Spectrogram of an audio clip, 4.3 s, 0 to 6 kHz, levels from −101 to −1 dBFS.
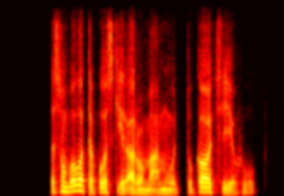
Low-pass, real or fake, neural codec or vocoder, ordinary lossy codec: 5.4 kHz; fake; codec, 16 kHz, 0.3 kbps, FocalCodec; Opus, 32 kbps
